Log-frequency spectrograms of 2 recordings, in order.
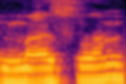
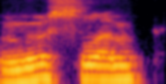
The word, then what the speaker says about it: Muslim: Muslim don't pronounce it Muslim because that's close to an Arabic swear word pronounce it Muslim using the S sound rather than the z sound so it's not close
